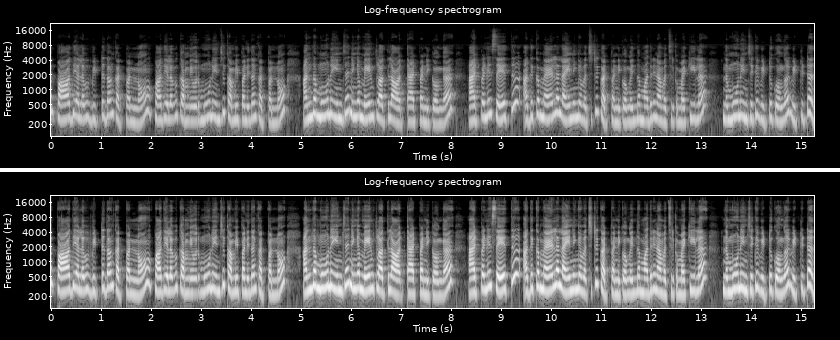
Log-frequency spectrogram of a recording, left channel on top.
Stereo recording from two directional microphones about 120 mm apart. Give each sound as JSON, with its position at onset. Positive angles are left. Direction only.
{"t": 0.0, "sound": "speech", "side_deg": -45}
